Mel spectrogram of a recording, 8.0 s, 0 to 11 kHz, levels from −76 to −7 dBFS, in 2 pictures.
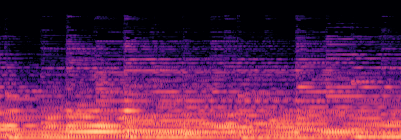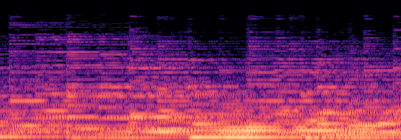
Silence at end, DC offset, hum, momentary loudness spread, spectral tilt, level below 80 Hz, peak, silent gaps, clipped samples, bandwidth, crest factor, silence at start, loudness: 0 s; under 0.1%; none; 6 LU; -9 dB/octave; -26 dBFS; -6 dBFS; none; under 0.1%; 7.8 kHz; 14 dB; 0 s; -20 LUFS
